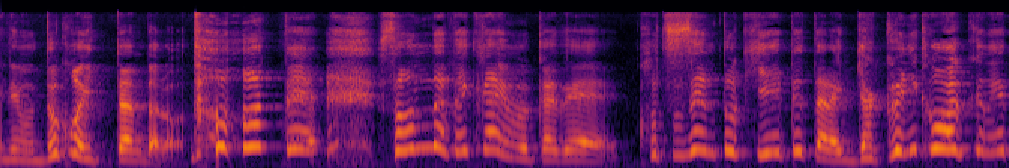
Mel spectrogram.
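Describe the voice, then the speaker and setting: A woman's voice: sits high, darkish tone. A young woman in her twenties telling a story in casual chat, acting out other people's lines and laughing often. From Toyama, Japan. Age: 20s. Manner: fast bursts of quoted speech. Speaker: idol turned streamer.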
